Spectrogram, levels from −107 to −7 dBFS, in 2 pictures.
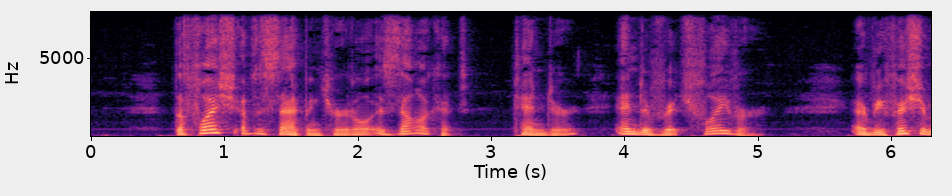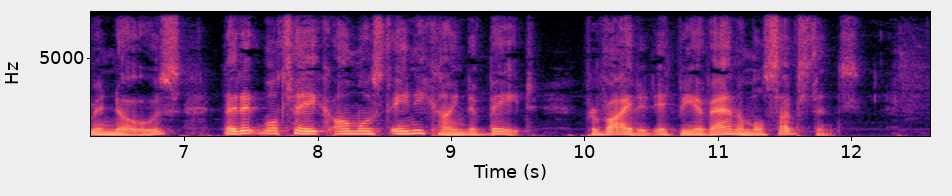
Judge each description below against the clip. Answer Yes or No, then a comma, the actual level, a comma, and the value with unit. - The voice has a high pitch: No, low, 135 Hz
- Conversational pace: Yes, average, 150 wpm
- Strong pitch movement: Yes, wide, 7.2 semitones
